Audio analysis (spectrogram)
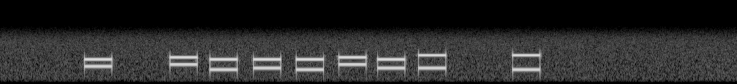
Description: DTMF, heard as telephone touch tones, dialled by hand, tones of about 270 ms. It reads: 7 0141046 3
